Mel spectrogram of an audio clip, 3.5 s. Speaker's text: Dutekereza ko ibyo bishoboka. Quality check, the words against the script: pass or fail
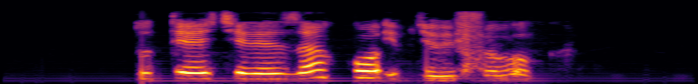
pass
